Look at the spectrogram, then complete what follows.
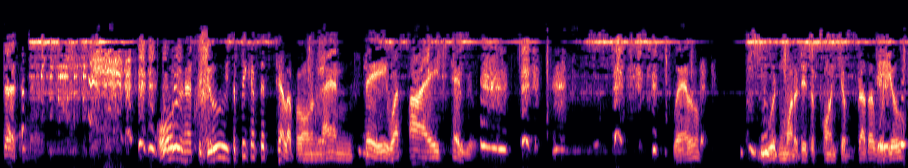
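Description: A cruel, controlling older father in a vintage radio play. His formal, silky speech swoops with condescension and menace. The voice is a little husky, on a very muffled old recording. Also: low-pitched, big pitch swings, measured pace, soft background music, heavily acted. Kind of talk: old-time radio drama acting.

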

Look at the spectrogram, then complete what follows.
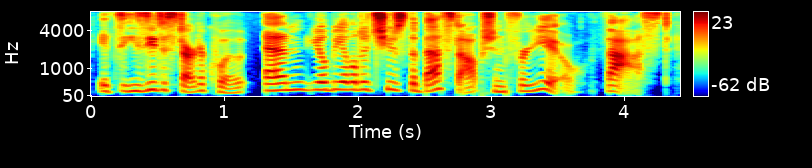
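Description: A woman's voice: on the high side, moderate pace, no echo. Woman reading a podcast ad, very dry. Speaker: podcast ad reader. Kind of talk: scripted conversational advertisement read.

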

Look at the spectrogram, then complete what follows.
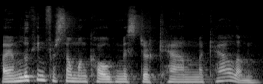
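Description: A man's voice: medium pitch, expressive, a little fast, mellow, voice pushed up, natural voice. A man voicing a timid young boy who speaks with anxious, exaggerated politeness. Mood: nervously polite. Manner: overly polite, nervous.

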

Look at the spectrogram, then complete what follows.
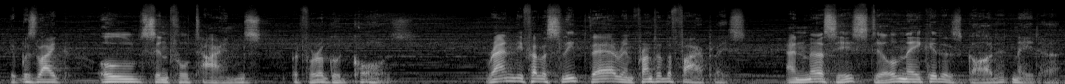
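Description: A man narrating a horror story in a measured, deliberate, dramatic storytelling style. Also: on the low side, fairly bright tone.

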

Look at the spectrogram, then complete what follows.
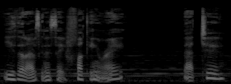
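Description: Creaky, flirtatious, self-assured woman. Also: sits low, animated, over music. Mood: seductive, teasing. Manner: teasing, deliberate. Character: bold, flirtatious, self-assured female colleague. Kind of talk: naturalistic audio drama acting.

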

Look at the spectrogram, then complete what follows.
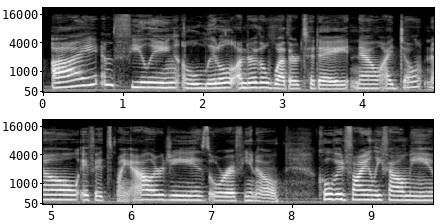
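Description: A young woman hosting her own podcast, chatting casually and telling stories from her childhood while her voice sounds congested and stuffy from a runny nose. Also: a little high. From Canada. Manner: chatty, confiding, storytelling. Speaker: podcast host. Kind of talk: casual solo podcast chat.

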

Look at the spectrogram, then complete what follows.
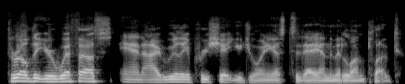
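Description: A man's voice: fairly low pitch, steady tone, fast. A man hosting a talk radio show, with a conversational, emphatic delivery that often restarts mid-sentence. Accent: New York. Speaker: radio host.

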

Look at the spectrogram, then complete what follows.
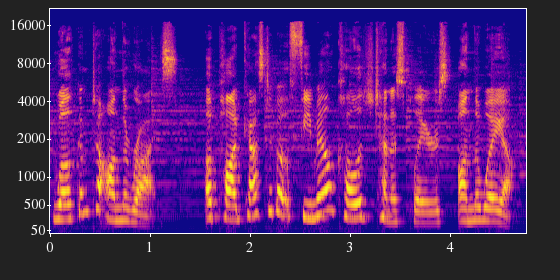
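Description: A woman's voice: a little high, lively intonation, a little fast, a little mellow, faint music behind. A woman hosting a podcast, reading a polished introduction and asking interview questions. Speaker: podcast host.

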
